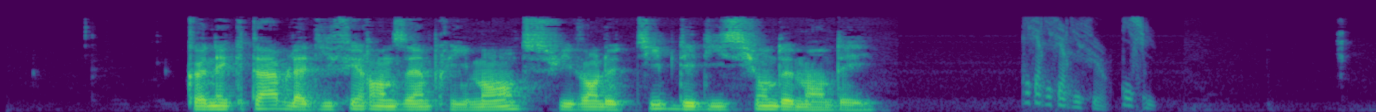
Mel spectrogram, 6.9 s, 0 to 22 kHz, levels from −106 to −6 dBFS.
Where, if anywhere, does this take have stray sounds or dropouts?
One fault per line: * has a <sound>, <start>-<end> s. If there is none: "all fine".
* has a chirp, 5.1-5.8 s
